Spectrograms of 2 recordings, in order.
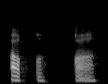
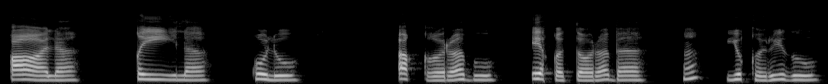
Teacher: The क़ाफ़ is produced or pronounced when the extreme back of the tongue touches the soft palate close to uvula। ये क़ाफ़ का मखरज पीछे है और काफ़ का मखरज क़ाफ़ के थोड़े से आगे है।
